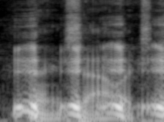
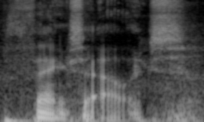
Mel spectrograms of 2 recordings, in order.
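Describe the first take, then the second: First: Said in the usual way. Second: Whispered thanks. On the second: Shown as a demonstration.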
